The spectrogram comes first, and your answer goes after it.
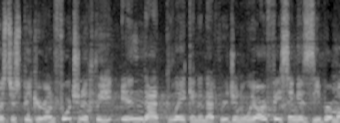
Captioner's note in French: voix de l'interprète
